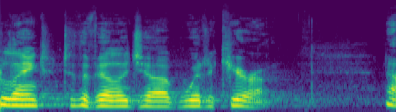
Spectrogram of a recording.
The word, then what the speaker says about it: Mwitikira: Village of wakira now people sometimes say how do you pronounce that word it's MWI T and you do pronounce the m is not silent but if you have a Southern accent like I do it's almost unpronouncable so it should be wura but to me it's just WHUR so in any event uh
